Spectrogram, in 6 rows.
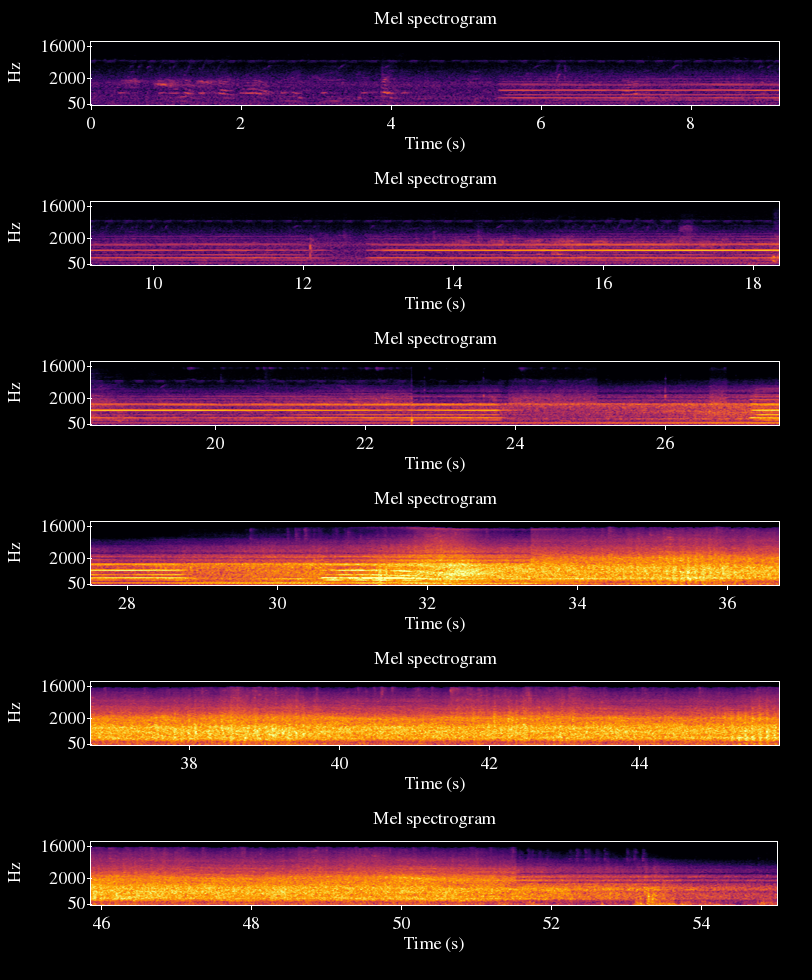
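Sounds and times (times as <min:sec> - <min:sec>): train horn blasts: 0:05.4 - 0:25.2, 0:26.6 - 0:54.2
wheels rushing on rail: 0:05.4 - 0:55.0
locomotive engine drone: 0:05.5 - 0:55.0.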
